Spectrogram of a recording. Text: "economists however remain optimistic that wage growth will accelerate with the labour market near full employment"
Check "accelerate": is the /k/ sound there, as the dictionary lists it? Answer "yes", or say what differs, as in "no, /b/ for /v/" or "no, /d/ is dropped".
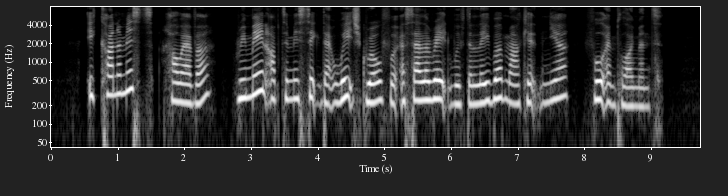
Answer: no, /k/ is dropped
